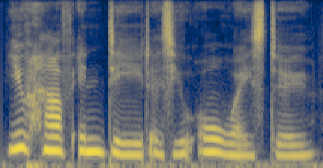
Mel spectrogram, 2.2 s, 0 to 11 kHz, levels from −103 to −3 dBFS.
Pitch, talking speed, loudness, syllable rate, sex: 205 Hz, 195 wpm, -18 LUFS, 4.5 syllables/s, female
